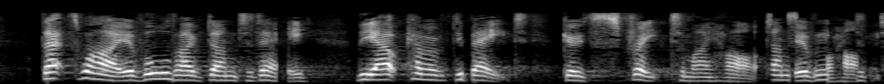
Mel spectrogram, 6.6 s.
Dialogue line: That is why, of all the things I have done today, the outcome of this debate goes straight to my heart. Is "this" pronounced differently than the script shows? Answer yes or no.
yes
